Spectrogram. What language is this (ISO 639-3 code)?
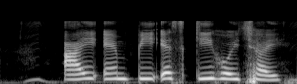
mag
